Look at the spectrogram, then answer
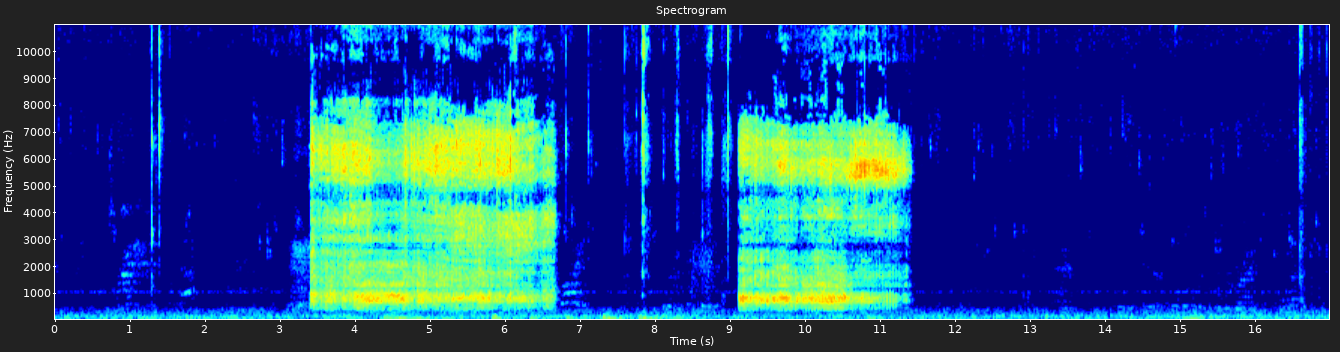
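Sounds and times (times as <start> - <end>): toy dinosaur call through speaker: 9.1 - 11.4.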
